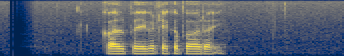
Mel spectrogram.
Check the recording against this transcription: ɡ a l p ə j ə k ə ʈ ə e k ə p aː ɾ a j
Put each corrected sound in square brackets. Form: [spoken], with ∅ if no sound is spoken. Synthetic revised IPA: [k] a l p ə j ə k ə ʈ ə e k ə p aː ɾ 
